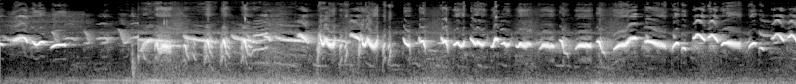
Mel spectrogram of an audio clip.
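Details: Chinese hwamei in singing-contest training at dawn, delivering rich rapid warbling that turns into a long chain of quick, evenly spaced whistled notes with varied twists.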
